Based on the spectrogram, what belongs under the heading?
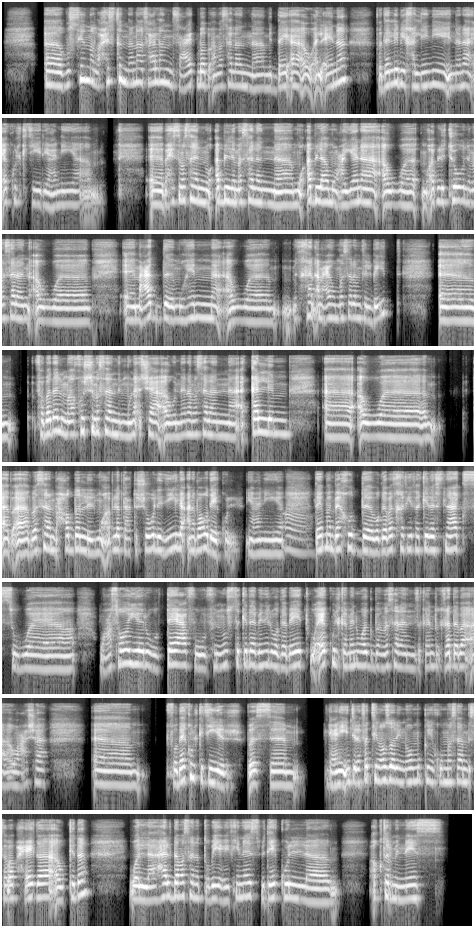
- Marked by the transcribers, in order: tapping; in English: "سناكس"
- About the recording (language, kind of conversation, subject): Arabic, advice, إزاي أفرّق بين الجوع الحقيقي والجوع العاطفي لما تيجيلي رغبة في التسالي؟
- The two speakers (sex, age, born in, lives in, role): female, 30-34, Egypt, Egypt, user; female, 40-44, Egypt, Portugal, advisor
